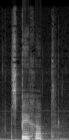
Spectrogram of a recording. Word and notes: hurry: IPA: /ˈhʌ.ɹi/

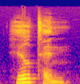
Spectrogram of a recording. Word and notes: Hirten: [ˈhɪʁtn̩]

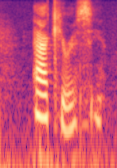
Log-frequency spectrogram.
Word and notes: accuracy: American English; /ˈæk.jɚ.ə.si/

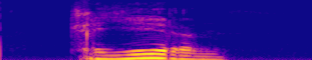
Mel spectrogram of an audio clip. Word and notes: creëren: /kreˈjeːrə(n)/

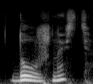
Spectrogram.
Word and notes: position: /pəˈzɪʃən/

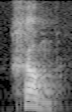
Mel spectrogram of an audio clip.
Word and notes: rage: France; [ʁaʒ]

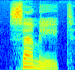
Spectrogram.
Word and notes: ordures: [dɛ.z‿ɔʁ.dyʁ]; /ɔʁ.dyʁ/

